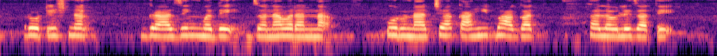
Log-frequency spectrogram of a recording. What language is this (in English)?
Marathi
